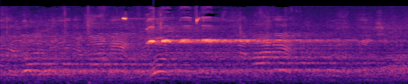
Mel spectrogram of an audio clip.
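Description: A referee's whistle blown in one long steady blast from about a second and a half in until just before the end, stopping the action in a Greco-Roman wrestling bout. Voices call out around the mat throughout.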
